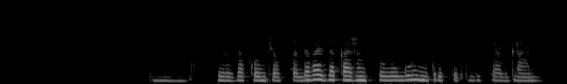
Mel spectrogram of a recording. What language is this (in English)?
Russian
